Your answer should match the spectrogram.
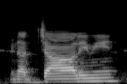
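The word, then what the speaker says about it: مِنَ الظَّالِمِينَ: আনতা সুবহানাকা ইন্নি কুন্তু মিনাজ জালিমিন অর্থাৎ মিনা জালিমিন এভাবে উচ্চারণ করা ভালো আর ইল্লা আনতা অর্থাৎ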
